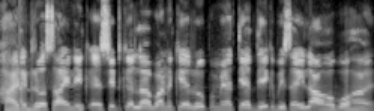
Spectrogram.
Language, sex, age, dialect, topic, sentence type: Magahi, male, 18-24, Southern, agriculture, statement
